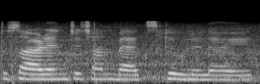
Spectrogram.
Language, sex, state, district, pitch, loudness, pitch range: Marathi, female, Maharashtra, Gondia, 235 Hz, -15 LUFS, 220-255 Hz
